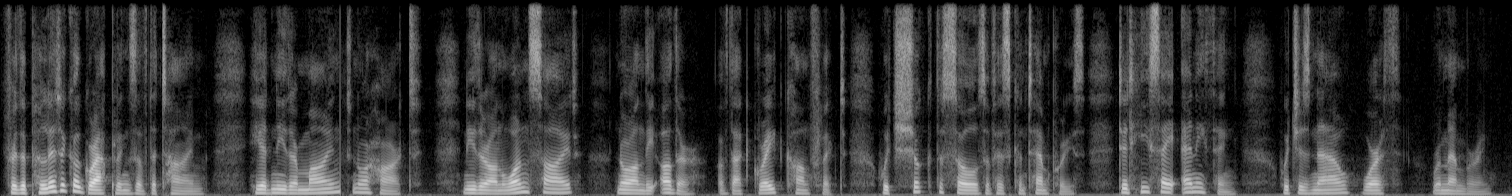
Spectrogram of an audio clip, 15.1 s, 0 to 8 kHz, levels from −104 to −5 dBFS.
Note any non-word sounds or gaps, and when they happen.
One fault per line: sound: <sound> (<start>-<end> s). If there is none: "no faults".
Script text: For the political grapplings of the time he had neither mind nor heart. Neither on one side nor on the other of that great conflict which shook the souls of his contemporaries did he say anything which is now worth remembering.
sound: dropout (3.4-3.5 s)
